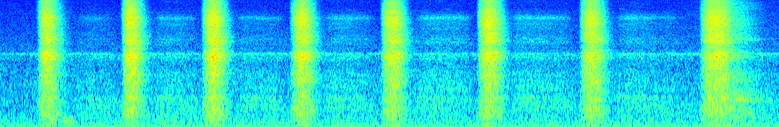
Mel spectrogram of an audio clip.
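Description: Eight sharp, hissing breaths at a steady rhythm of about one per second during a pranayama breathing exercise, fairly quiet with no talking; the final breath stretches out a little longer.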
